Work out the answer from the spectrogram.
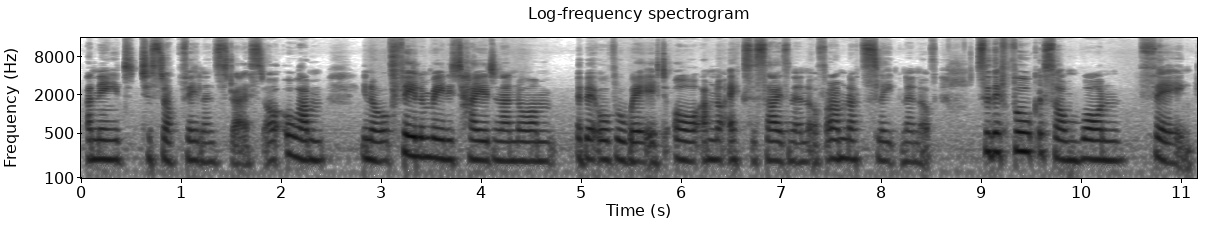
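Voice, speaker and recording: A health coach from northeast England, speaking with a Northeast English accent, is a guest in a casual video call interview. Her mid-range voice comes through a video call mic as she talks earnestly and thoughtfully, often saying "you know."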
